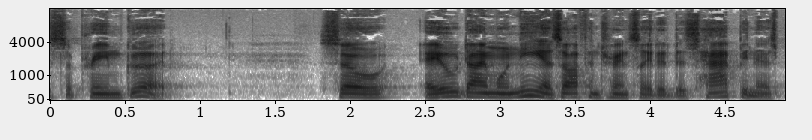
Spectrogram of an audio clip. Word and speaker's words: eudaimonia: but it's eudaimonia, eudaimonia, E-U-D-A-I-M-O-N-I-A, and it's traditionally translated as happiness.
